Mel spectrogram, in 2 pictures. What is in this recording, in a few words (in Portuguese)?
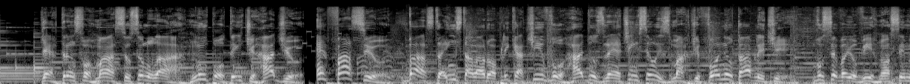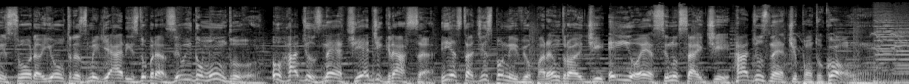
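Quer transformar seu celular, masculino; RadiosNet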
